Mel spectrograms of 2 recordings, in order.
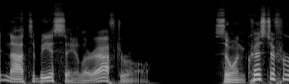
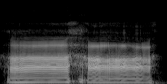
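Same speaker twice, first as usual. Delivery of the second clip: low, mirthless spoken laugh; bitter; 6 semitones lower, 4 dB louder than usual. A narrator's reading. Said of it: "said Eeyore bitterly".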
